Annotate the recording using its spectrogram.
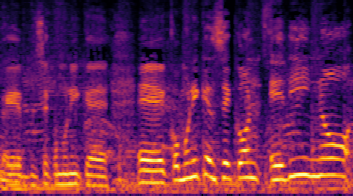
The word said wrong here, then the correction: Edinho: Bueno, Ediño se pronunciaría. Es E-D-I-N-H-O.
